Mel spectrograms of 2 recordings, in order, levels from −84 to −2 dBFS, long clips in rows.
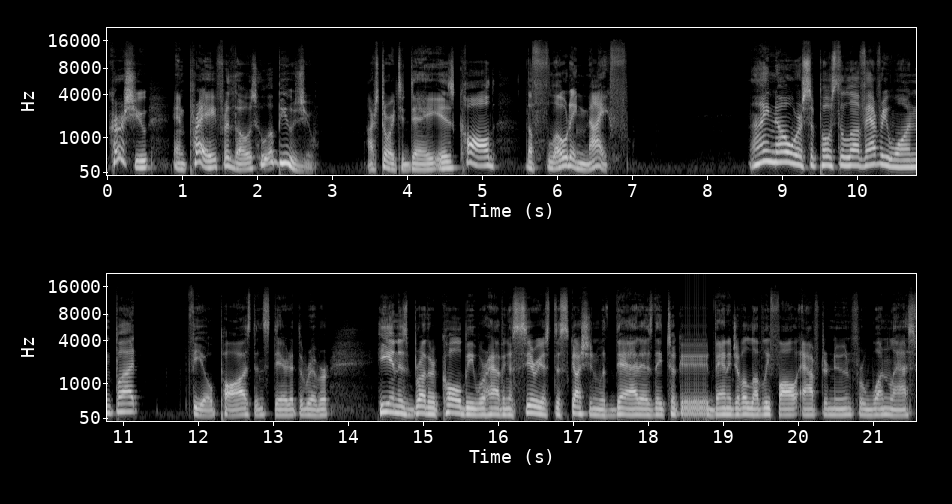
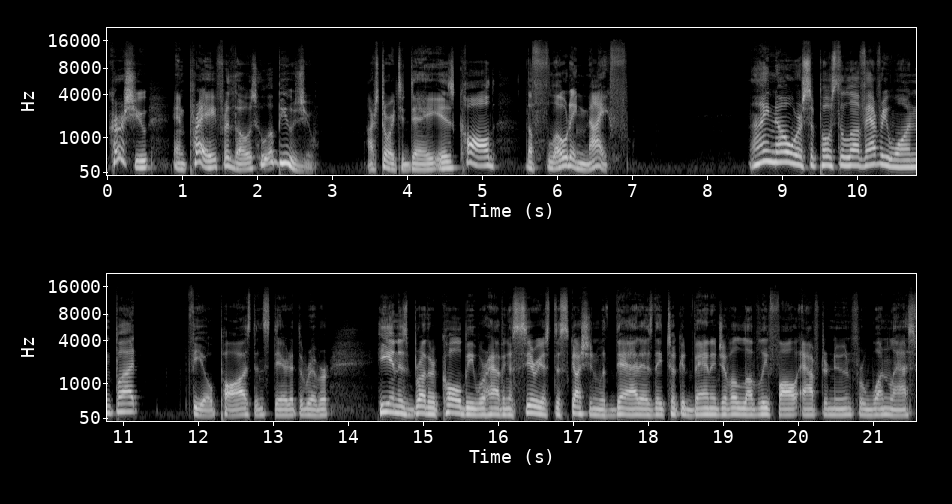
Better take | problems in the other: second | audio freezing; at 18 s

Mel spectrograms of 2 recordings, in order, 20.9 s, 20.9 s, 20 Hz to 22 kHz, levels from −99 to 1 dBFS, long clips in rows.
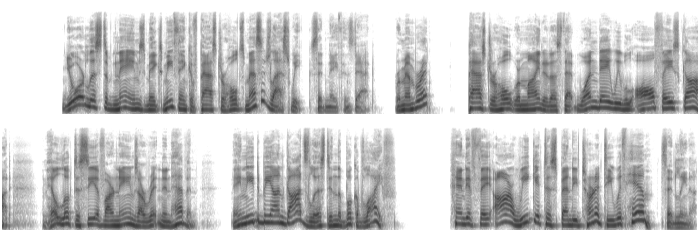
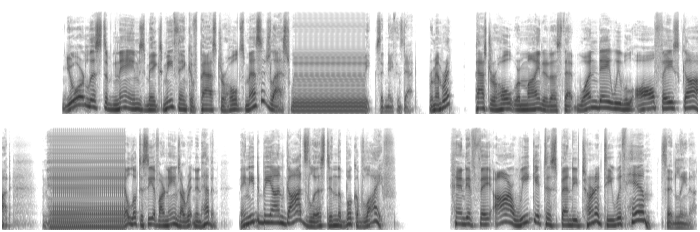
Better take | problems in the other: first | audio freezing; at 4.5 s for 1 s and at 11 s for 1 s

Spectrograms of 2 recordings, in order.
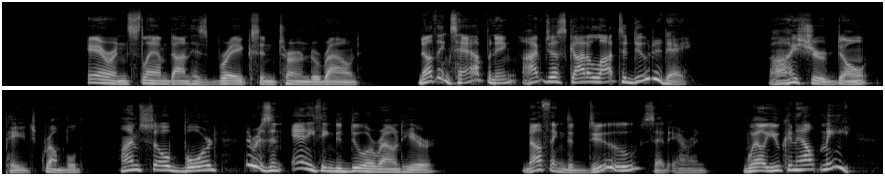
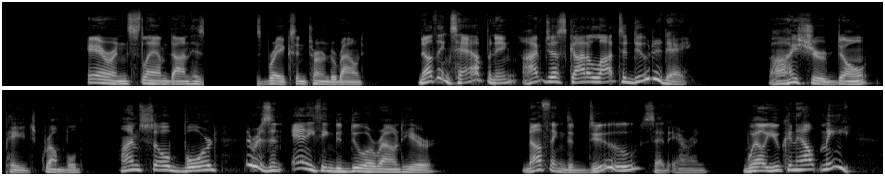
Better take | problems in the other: first | audio freezing; at 2 s for 0.5 s

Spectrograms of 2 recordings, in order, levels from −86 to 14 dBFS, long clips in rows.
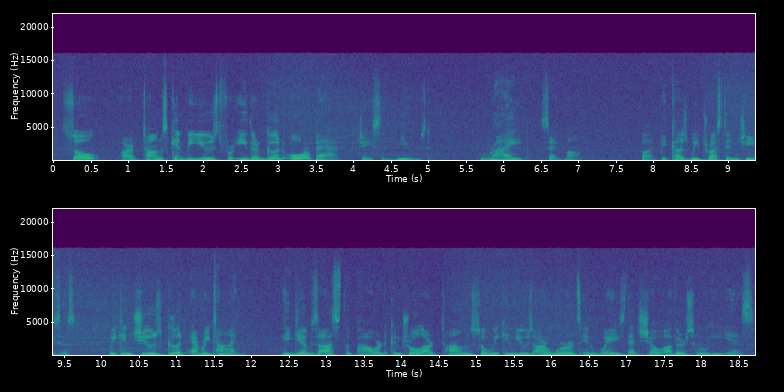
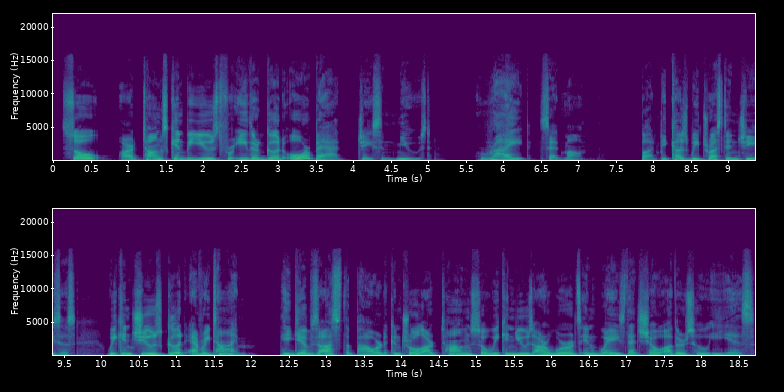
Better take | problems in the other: second | hiss; noticeable; throughout; 20 dB below the speech

